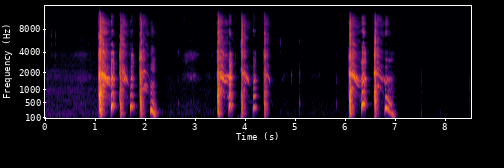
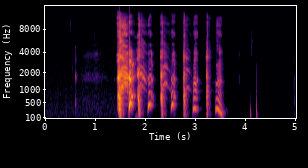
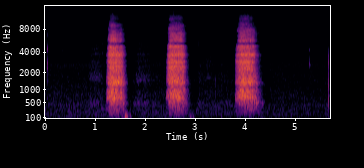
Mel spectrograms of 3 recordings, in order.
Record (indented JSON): {
  "three_cough_length": "8.5 s",
  "three_cough_amplitude": 31002,
  "three_cough_signal_mean_std_ratio": 0.31,
  "cough_length": "5.0 s",
  "cough_amplitude": 32316,
  "cough_signal_mean_std_ratio": 0.28,
  "exhalation_length": "5.7 s",
  "exhalation_amplitude": 7454,
  "exhalation_signal_mean_std_ratio": 0.35,
  "survey_phase": "alpha (2021-03-01 to 2021-08-12)",
  "age": "18-44",
  "gender": "Female",
  "wearing_mask": "No",
  "symptom_none": true,
  "smoker_status": "Never smoked",
  "respiratory_condition_asthma": false,
  "respiratory_condition_other": false,
  "recruitment_source": "Test and Trace",
  "submission_delay": "1 day",
  "covid_test_result": "Negative",
  "covid_test_method": "LFT"
}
